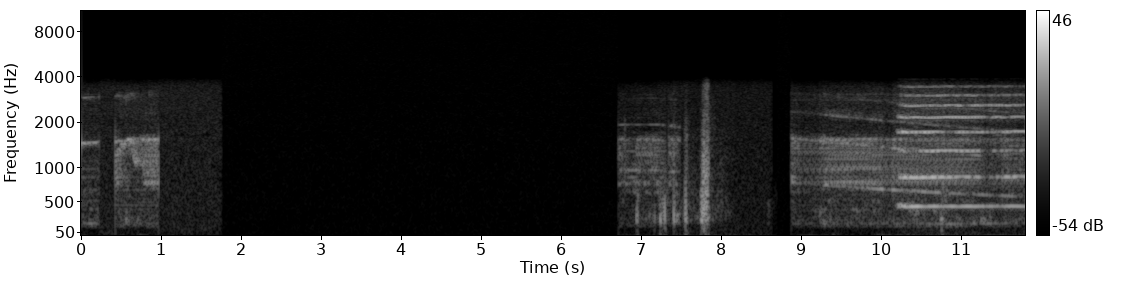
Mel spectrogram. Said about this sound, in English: Sorry, we have an ambulance going by.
